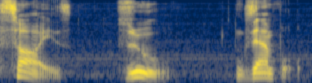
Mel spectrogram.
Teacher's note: through example as described as follows in the place of articulation it is alveolar and manner of articulation it is fricative and in voicing it is voiced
